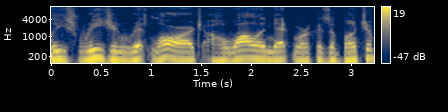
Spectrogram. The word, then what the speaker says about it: hawala: in part, are used in what's called the hawala," if I'm pronouncing that right.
